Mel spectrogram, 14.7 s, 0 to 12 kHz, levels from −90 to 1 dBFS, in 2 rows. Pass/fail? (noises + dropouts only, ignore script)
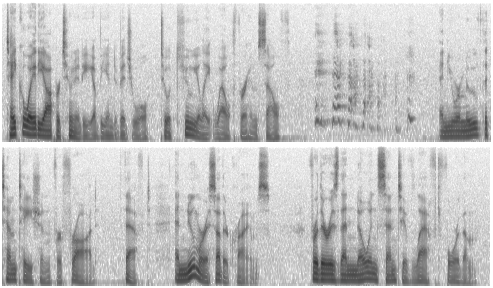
fail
